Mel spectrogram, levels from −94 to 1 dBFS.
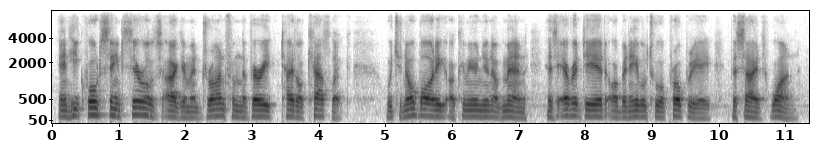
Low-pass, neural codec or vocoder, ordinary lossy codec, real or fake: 7.2 kHz; none; Opus, 16 kbps; real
